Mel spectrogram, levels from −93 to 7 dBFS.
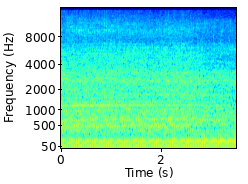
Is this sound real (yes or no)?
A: yes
